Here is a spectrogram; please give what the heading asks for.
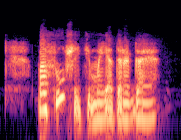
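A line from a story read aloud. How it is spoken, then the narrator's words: Tender. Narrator (Russian): нежно сказал он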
